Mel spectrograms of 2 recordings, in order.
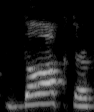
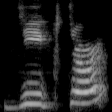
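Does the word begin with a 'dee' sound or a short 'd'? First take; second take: short d; dee. First: It begins with a short plain 'd' sound. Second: It begins with the letter name 'dee'. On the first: The speaker calls it right. "eu digo doctor" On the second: The speaker calls it wrong. "Eu não falo dictor"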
